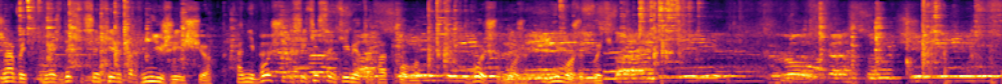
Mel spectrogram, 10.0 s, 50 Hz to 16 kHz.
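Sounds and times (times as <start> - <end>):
dishes and cutlery clinking: 0.0 - 7.2, 7.9 - 10.0
voices: 0.0 - 10.0.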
